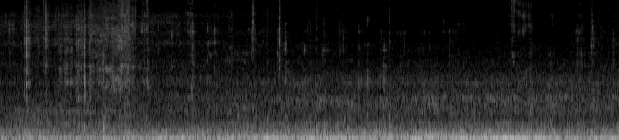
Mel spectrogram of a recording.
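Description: Chewing with irregular wet mouth clicks, over a steady low rumble of outside noise coming into a car cabin through cracked windows.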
